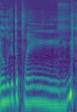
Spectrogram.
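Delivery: high, soft, drawn-out singsong; mock pickup line. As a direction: dangle a bad pickup line, slow and soft. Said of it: "You're out there trying pickup lines".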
